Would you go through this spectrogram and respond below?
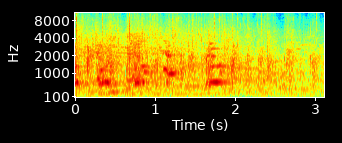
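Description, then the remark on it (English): A hound dog named Lucy barks in a few short, bursting yelps amid a crowd's clapping and background chatter, the barks loud. “This is Lucy, and she's barking for you.”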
